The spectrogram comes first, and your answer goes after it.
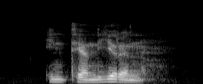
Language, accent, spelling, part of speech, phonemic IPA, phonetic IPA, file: German, Austria, internieren, verb, /ɪntəˈniːʁən/, [ʔɪntʰəˈniːɐ̯n], De-at-internieren.ogg
- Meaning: to intern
